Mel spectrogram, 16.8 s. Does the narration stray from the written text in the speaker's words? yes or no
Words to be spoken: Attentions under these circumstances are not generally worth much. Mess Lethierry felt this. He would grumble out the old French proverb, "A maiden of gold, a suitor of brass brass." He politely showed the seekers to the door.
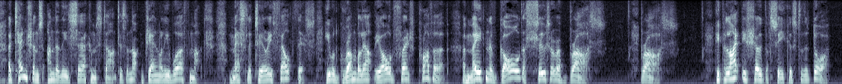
no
